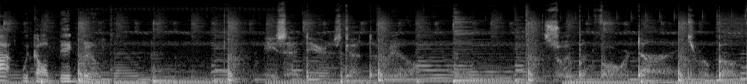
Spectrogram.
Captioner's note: whispering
